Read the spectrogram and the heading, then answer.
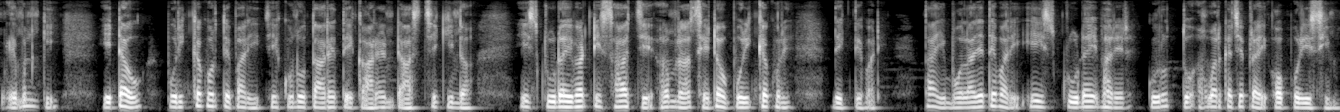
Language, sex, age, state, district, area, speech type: Bengali, male, 18-30, West Bengal, Hooghly, urban, spontaneous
